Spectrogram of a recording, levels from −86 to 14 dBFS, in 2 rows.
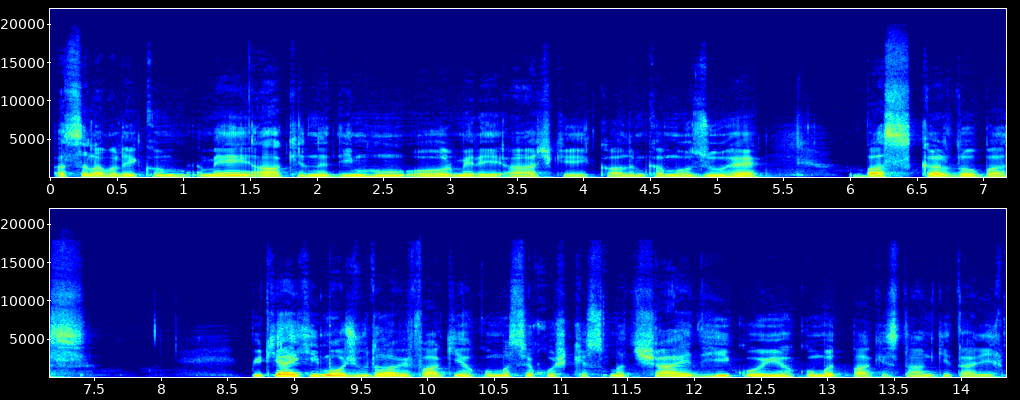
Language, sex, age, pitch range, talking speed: Urdu, male, 60-79, 100-120 Hz, 145 wpm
